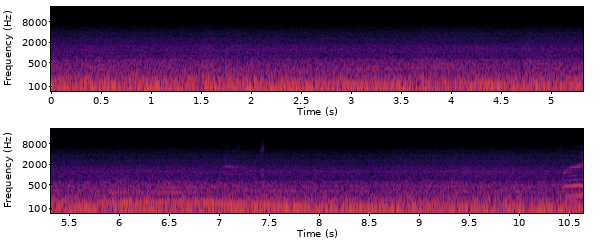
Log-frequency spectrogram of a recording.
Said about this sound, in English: Sorry, traffic. We'll have to figure that out. Got cut off by a merger, and then no one would let me back over uh, to get around him as he was merging on to the highway there.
